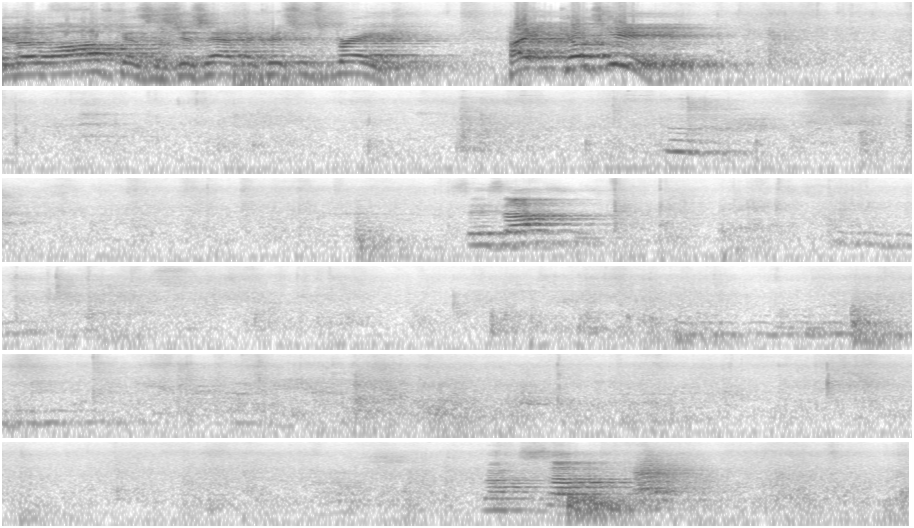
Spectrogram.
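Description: A man shouts short commands in an echoing room.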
